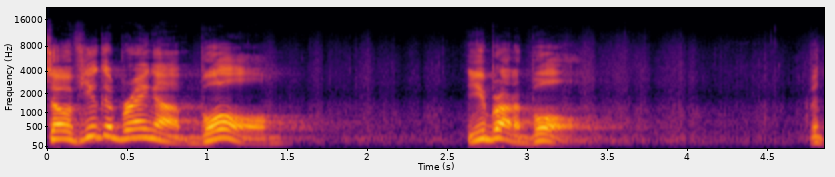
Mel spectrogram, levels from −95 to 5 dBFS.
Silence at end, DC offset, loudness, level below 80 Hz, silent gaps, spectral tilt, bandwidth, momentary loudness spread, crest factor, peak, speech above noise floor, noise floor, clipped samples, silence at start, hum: 0 s; under 0.1%; -17 LUFS; -76 dBFS; none; -5 dB/octave; 10 kHz; 14 LU; 20 dB; 0 dBFS; 40 dB; -56 dBFS; under 0.1%; 0 s; none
